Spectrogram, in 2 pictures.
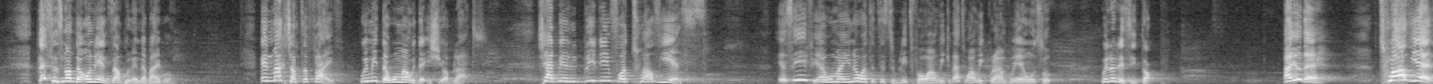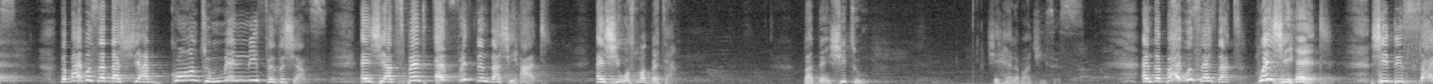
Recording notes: Preached At The Fountain Of Life Cathedral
